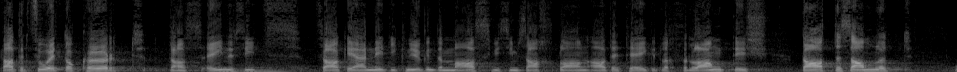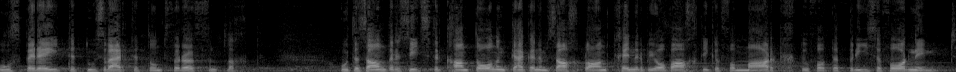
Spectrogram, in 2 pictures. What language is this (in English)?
Swiss German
